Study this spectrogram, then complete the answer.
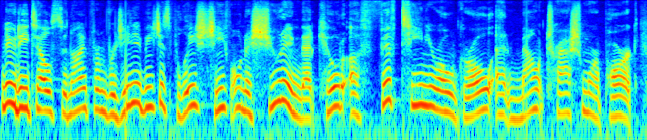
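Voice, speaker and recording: With an American accent and an unremarkable speaking voice, a woman talks at a moderate pace and a fairly high pitch, her lively intonation running on with hardly any pauses. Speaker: TV news anchor and field reporter. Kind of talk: broadcast news anchoring and live field reporting. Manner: polished, authoritative, measured.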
